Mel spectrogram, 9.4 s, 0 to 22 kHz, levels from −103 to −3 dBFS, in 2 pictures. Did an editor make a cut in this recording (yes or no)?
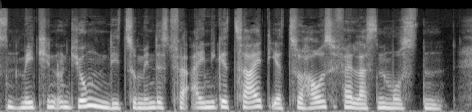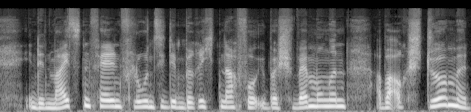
no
